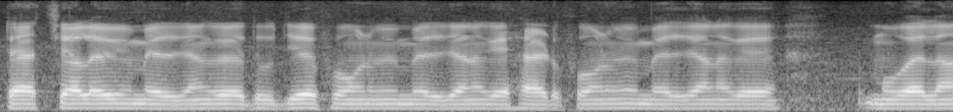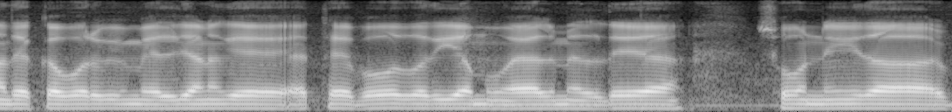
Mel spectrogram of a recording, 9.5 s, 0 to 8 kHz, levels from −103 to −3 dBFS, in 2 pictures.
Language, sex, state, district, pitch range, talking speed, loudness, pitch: Punjabi, male, Punjab, Kapurthala, 110-115 Hz, 175 wpm, -18 LUFS, 115 Hz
